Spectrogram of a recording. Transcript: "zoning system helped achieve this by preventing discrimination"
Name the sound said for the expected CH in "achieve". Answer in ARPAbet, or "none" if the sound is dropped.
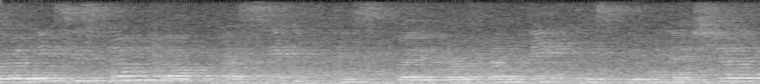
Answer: S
